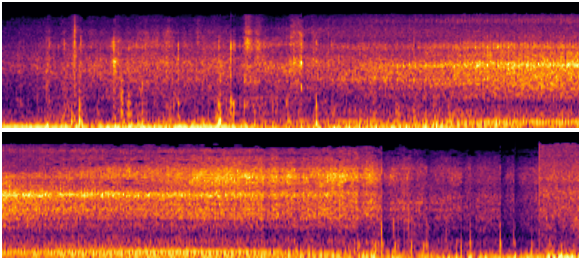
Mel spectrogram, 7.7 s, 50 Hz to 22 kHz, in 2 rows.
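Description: Jaguar XJ220's twin-turbo V6 idling with a steady low drone, with a few light clicks and knocks in the first two seconds.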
